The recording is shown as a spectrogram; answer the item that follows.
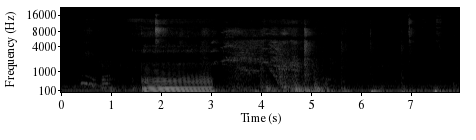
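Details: Sleeping Boxer dog snoring indoors: one loud, rough, droning snore of about one and a half seconds, surrounded by quieter breathing, faint room noise and soft background voices.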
